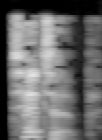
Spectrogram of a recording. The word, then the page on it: tittup: British English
